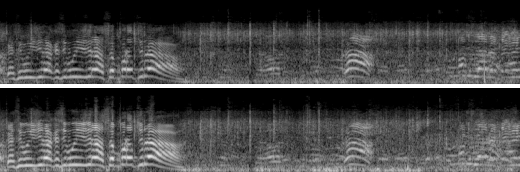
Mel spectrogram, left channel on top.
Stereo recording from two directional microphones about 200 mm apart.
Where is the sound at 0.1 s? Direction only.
30° right (ahead or behind).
